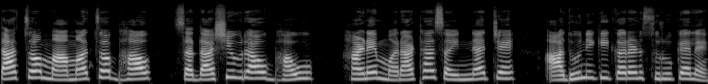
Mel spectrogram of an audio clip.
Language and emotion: Goan Konkani, neutral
